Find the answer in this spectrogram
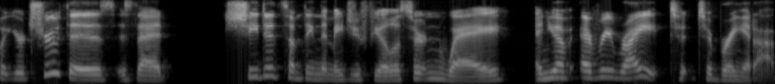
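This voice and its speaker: With a plain, everyday voice, a woman speaks at a moderate pace and medium pitch, her pitch varying in an ordinary way. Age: 40s. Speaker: author and life coach. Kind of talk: interview. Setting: video call.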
